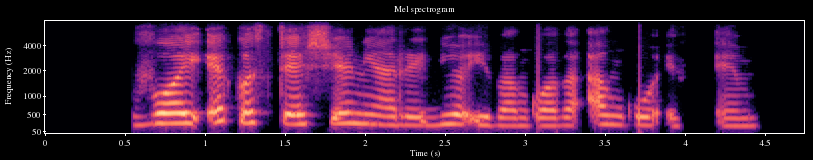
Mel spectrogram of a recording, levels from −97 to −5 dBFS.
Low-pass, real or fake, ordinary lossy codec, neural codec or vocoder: 7.2 kHz; real; Opus, 32 kbps; none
